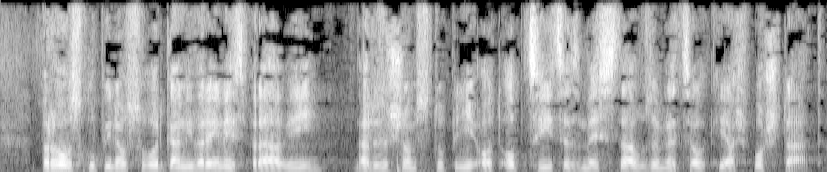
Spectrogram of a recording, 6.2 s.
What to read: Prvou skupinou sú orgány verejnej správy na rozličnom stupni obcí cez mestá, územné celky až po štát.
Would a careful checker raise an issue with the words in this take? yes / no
yes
